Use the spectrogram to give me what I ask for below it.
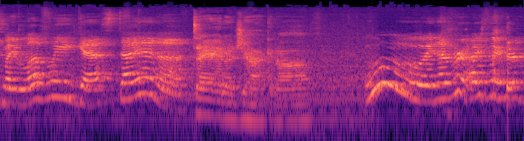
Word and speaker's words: Dzhaketov: It's It's Russian spelling, so it's D H A K E T O V, but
